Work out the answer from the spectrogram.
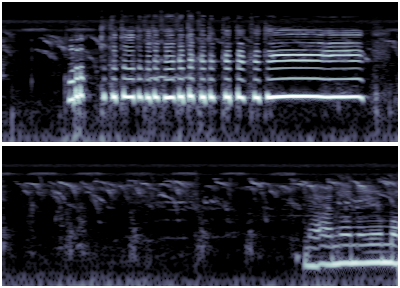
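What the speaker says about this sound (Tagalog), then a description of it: "mapakain pa ako sa aking mga alagang manok." Backyard pet chickens at feeding time, near and loud, giving a fast run of clucks followed by a sustained squawk, then scattered softer clucking before another drawn-out call.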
